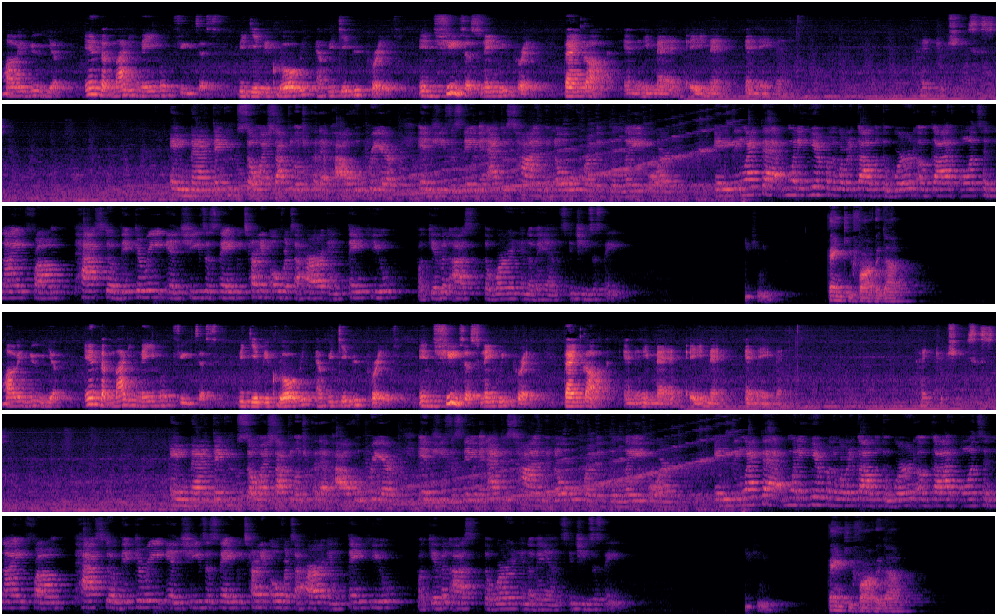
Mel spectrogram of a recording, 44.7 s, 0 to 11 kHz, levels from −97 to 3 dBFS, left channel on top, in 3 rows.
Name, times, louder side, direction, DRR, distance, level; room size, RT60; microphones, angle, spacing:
voice 1, 0.0-0.9 1.2-5.8 6.3-10.9 11.1-11.9 12.4-12.5 13.8-15.0, right 3 dB, 60° right, 6 dB, 0.5 m, -33 dB
sound 1, 10.1-26.0, left 1 dB, 15° right, 1.0 m, -52 dB
voice 2, 17.4-25.0 25.6-35.6 36.1-39.1, equal, 5° left, -4 dB, 1.0 m, -43 dB
voice 3, 41.0-41.4 42.2-43.2, left 4 dB, 45° left, 4 dB, 0.6 m, -41 dB
4.4 x 2.6 x 3.9 m, 0.84 s
head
